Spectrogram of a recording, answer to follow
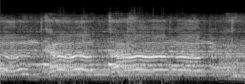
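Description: A man singing a slow worship song into a microphone, holding long notes with a wavering vibrato.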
